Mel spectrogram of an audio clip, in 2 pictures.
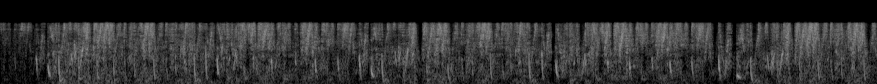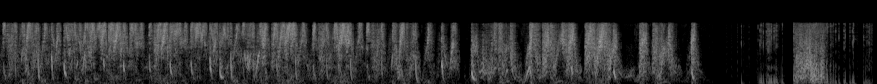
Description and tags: big bug bent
